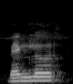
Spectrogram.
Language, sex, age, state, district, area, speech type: Telugu, male, 60+, Telangana, Hyderabad, urban, spontaneous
